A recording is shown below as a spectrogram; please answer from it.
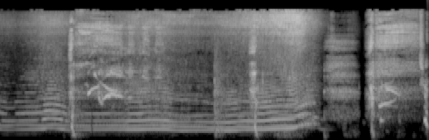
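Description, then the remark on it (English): A person hums a steady, nasal buzzing drone imitating an engine, holding a sustained pitch with slight wavers, broken by a few sharp clicks and a brief gap before the buzz resumes. “Do a drone, remember the drone?”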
